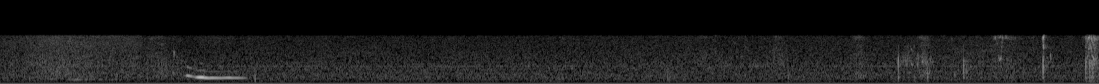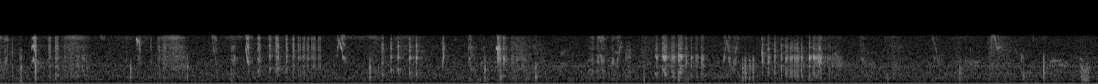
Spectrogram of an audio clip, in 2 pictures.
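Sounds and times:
puppy nose clicks and snuffles: 0:08.6 - 0:21.9.

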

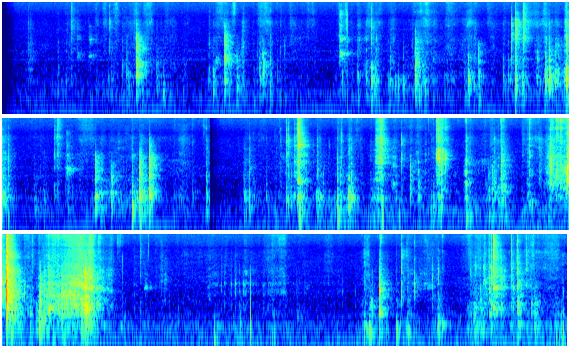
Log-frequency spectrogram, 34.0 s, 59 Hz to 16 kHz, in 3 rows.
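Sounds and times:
cardboard box rustling and scraping: 0:23.2 - 0:25.0.

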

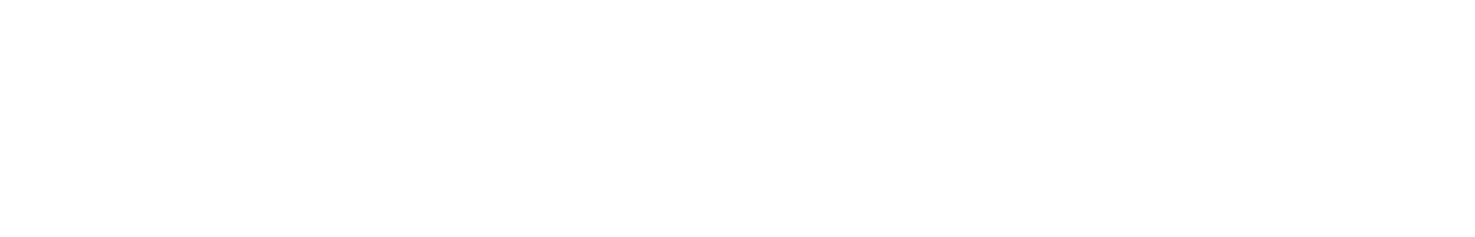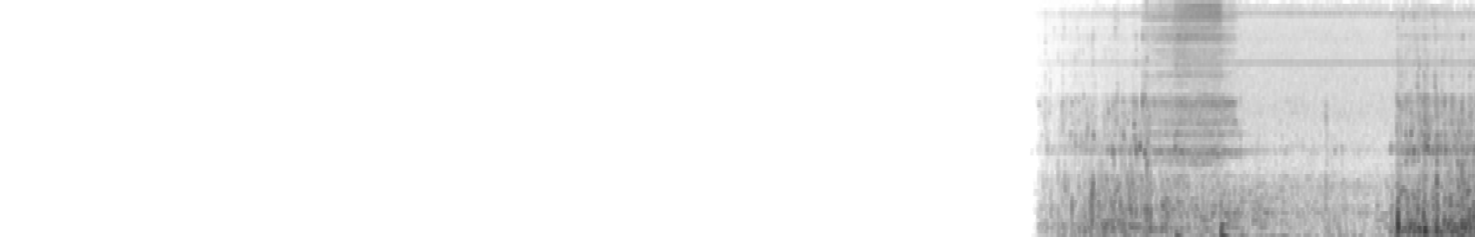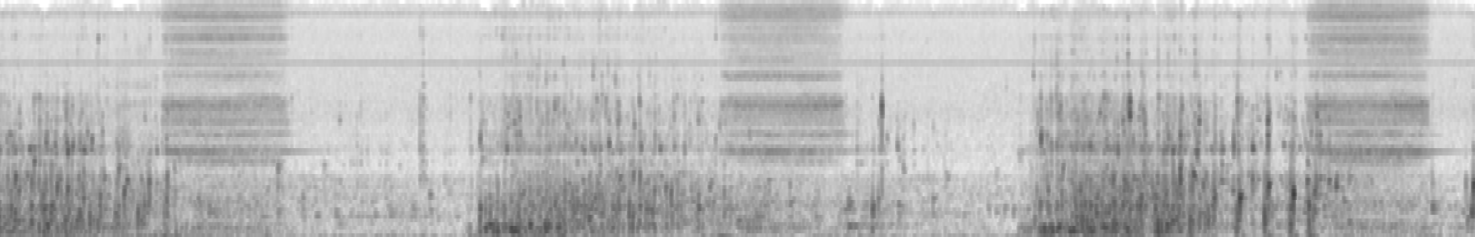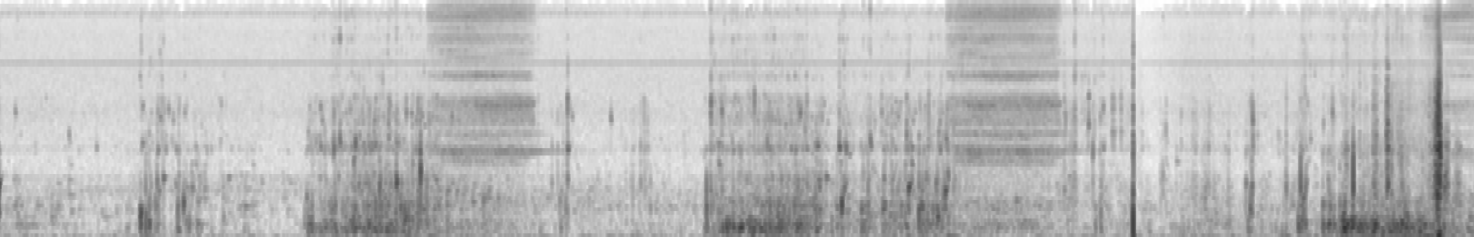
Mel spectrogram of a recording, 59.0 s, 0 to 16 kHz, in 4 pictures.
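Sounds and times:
exhaled bubbles rushing: 0:25.2 - 0:26.6, 0:28.1 - 0:31.2, 0:32.8 - 0:36.8, 0:39.6 - 0:42.9, 0:44.1 - 0:46.6, 0:47.3 - 0:48.7, 0:51.3 - 0:53.8, 0:55.1 - 0:58.9
regulator inhale hiss: 0:26.2 - 0:27.6, 0:31.0 - 0:32.8, 0:36.7 - 0:38.3, 0:42.6 - 0:44.1, 0:48.5 - 0:49.9, 0:53.7 - 0:55.2, 0:58.5 - 0:58.9.

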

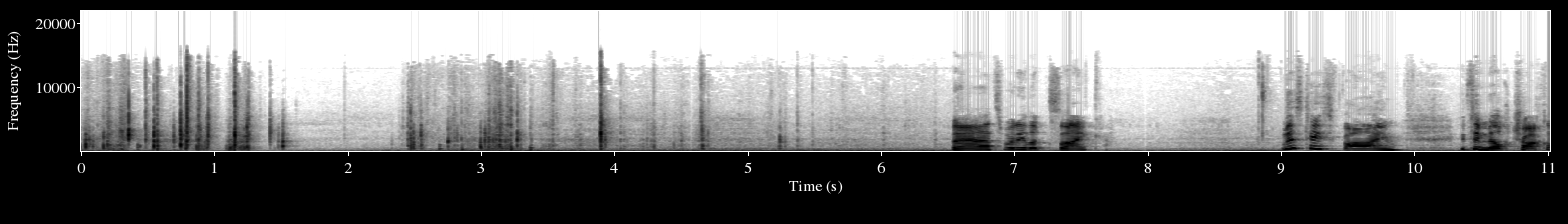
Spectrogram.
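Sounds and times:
plastic wrapper crinkling: 0:00.0 - 0:01.7, 0:02.3 - 0:06.2
steady low hum: 0:00.0 - 0:11.0.

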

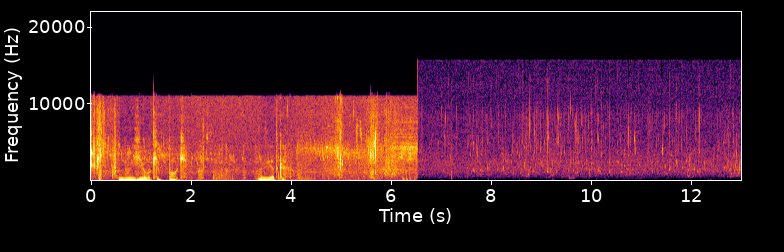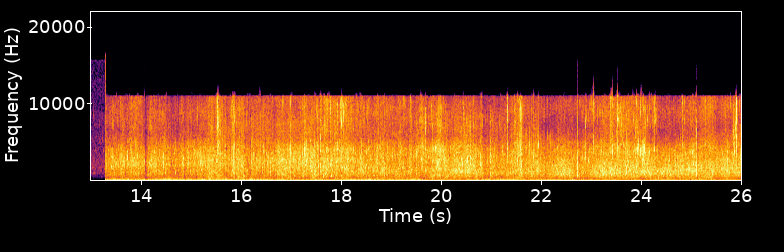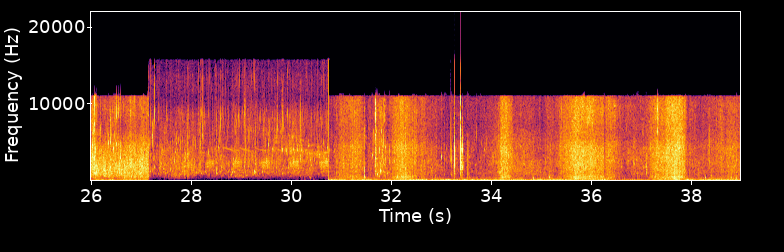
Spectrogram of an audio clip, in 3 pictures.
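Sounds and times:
wind buffeting microphone: 0:00.0 - 0:06.6, 0:13.3 - 0:27.2, 0:30.8 - 0:38.9
river water rushing: 0:06.5 - 0:13.3, 0:23.1 - 0:30.8.

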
